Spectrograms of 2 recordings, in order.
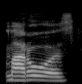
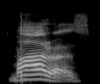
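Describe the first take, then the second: First: The stress falls on its usual syllable. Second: The stress is moved to another syllable. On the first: The speaker calls it right. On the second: The speaker calls it wrong.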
